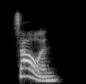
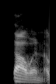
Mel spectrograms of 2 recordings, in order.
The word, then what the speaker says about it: Samhain: Samhain. – Samhain.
